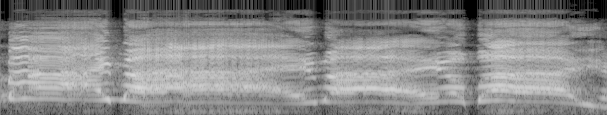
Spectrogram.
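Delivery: put-on high, crying shouts of a lost kid; desperate crying. Lost boy crying out for his mother, high desperate shouting. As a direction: call mom again and again, sobbing. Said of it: "comecei a chorar desesperado".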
